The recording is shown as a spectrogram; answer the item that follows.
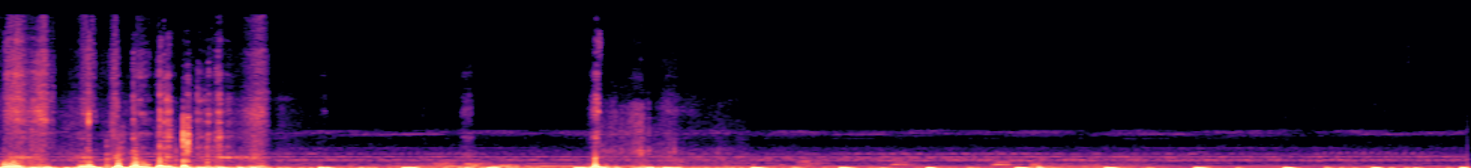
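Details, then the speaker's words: Adult's own heartbeat via microphone placed under the shirt against the chest: muffled, regular low thumps after brief handling noise; normal heartbeat. "That's what I get for trying to put, like, try to put the mic, like, for y'all to hear my heartbeat."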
